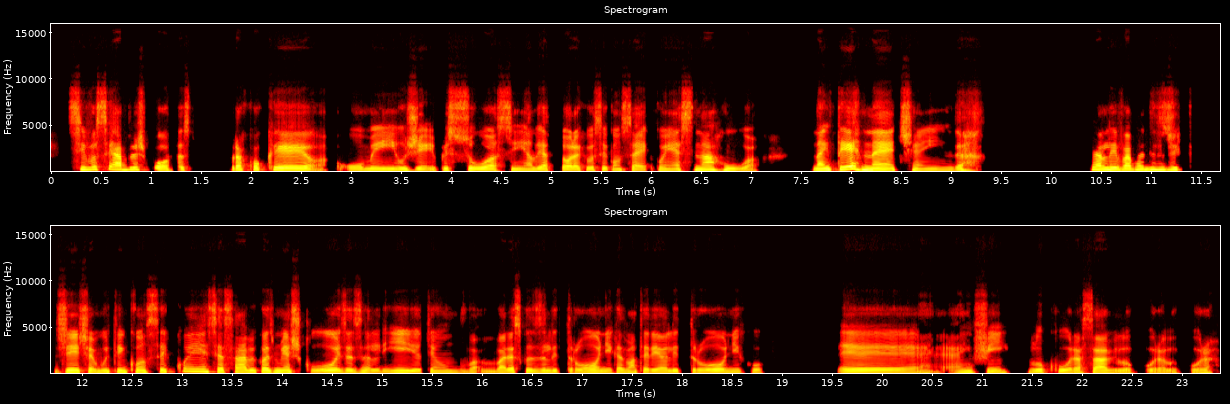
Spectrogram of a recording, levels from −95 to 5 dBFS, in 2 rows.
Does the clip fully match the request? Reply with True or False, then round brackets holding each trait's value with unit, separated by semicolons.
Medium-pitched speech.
True (165 Hz)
